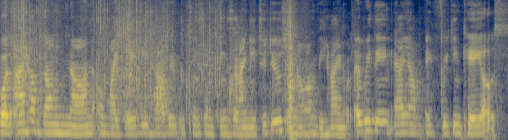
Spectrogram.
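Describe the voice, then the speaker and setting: The speaker has a Puerto Rican accent and a moderate pace with hardly any pauses. The intonation stays fairly even over noticeable background noise. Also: woman, medium pitch for a woman. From Puerto Rico. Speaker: lifestyle vlogger and wellness coach. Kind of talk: casual live-stream chat while cooking.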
